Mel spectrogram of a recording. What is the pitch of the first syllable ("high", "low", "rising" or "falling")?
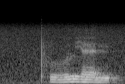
rising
